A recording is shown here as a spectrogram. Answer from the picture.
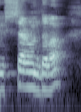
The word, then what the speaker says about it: Cerundolo: Decent Miami Open, lost to Cerundolo, if I think I'm saying it right, Paul. – Yeah, sounds good.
